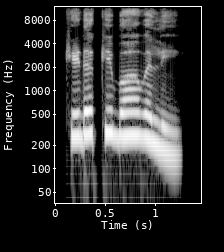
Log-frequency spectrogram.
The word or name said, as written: ಕಿಡಕಿಬಾವಲಿ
